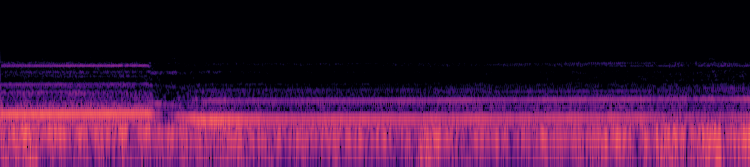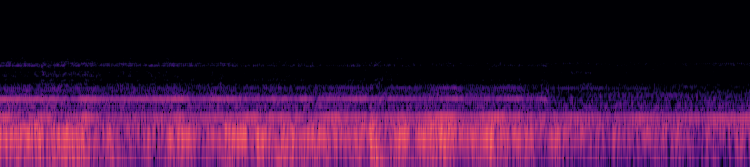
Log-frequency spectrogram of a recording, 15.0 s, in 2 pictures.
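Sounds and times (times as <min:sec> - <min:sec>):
car engine droning in cabin: 0:00.0 - 0:15.0
low road rumble: 0:00.0 - 0:15.0.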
